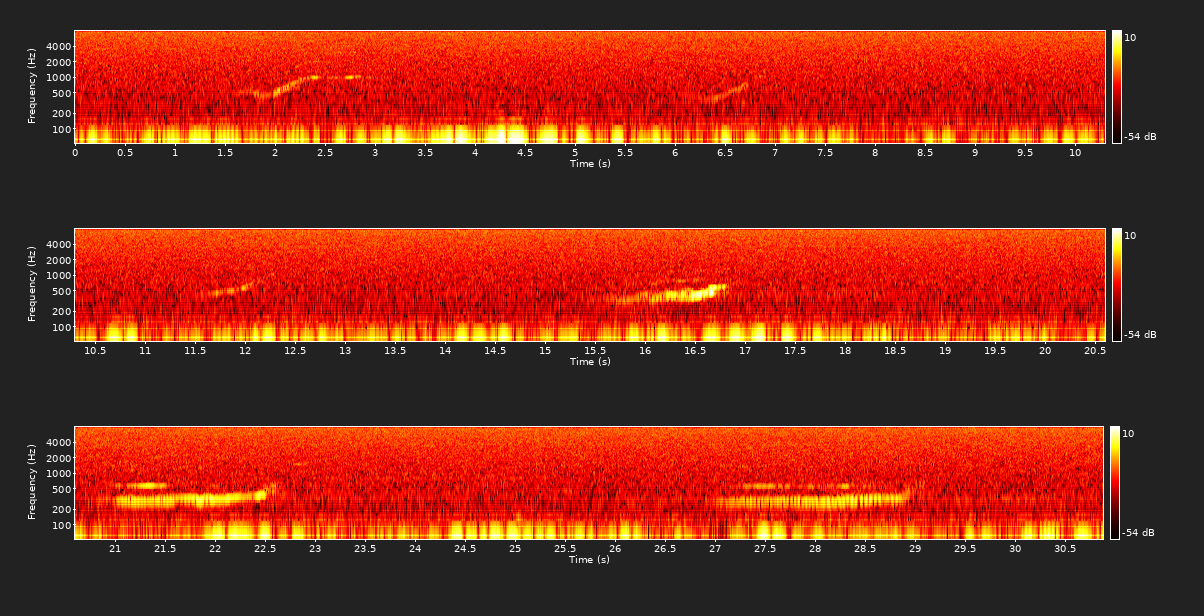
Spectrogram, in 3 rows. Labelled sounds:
2.2	2.5	humpback whale, 0.80 to 1.1 kHz

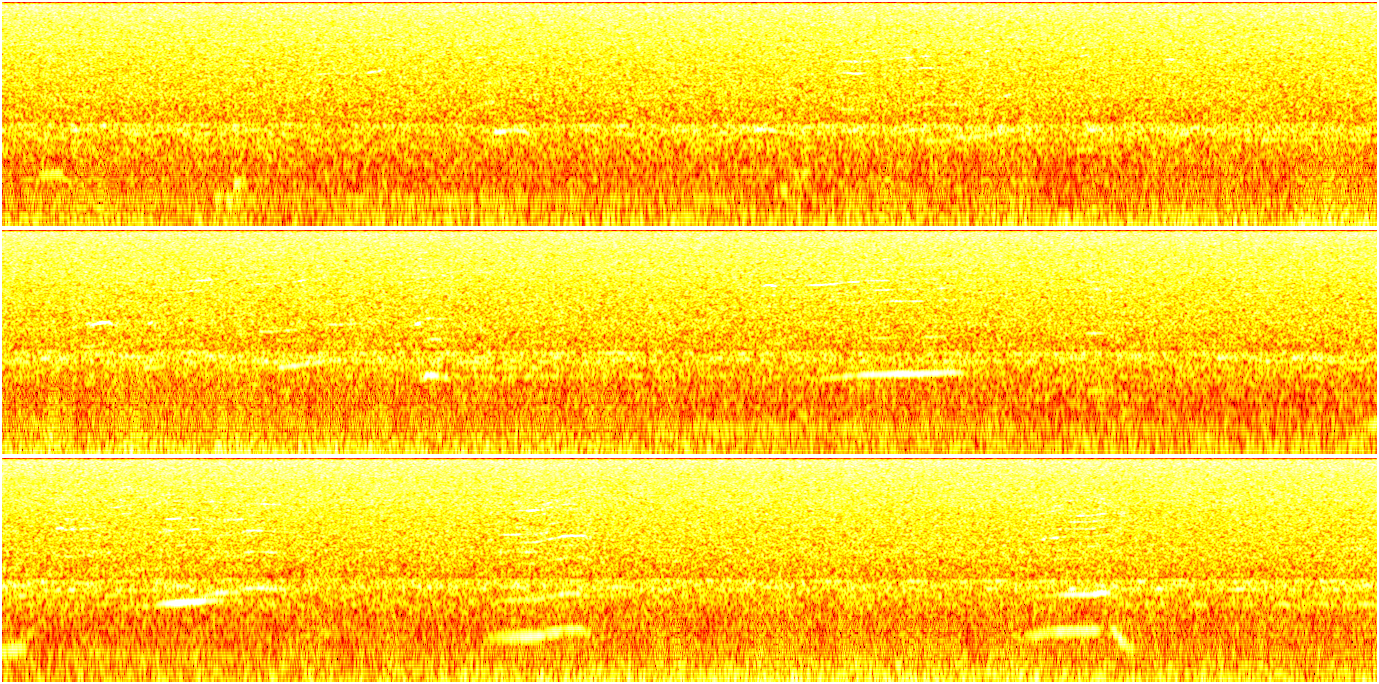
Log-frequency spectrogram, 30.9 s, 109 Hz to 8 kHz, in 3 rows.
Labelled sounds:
10.9	11.2	humpback whale, 1.2 to 1.4 kHz
16.4	17.2	humpback whale, 2.0 to 3.0 kHz
24.7	25.1	humpback whale, 1.7 to 1.9 kHz
28.7	28.9	humpback whale, 2.6 to 2.8 kHz

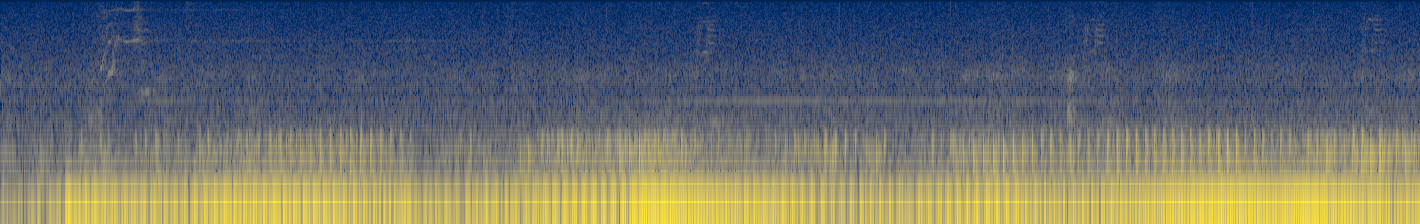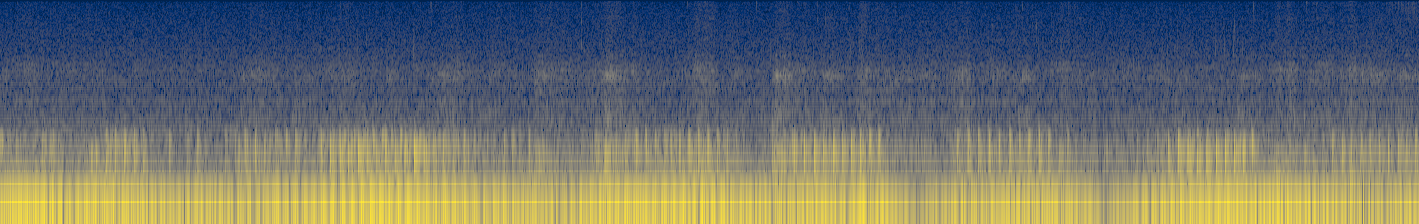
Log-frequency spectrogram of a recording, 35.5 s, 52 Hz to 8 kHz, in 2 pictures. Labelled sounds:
1.0	2.0	killer whale, 0.29 to 8.0 kHz
8.6	9.2	killer whale, southern resident, 0.35 to 8.0 kHz
13.3	14.0	killer whale, southern resident, 0.73 to 5.9 kHz
16.9	17.5	killer whale, southern resident, 0.62 to 6.0 kHz

